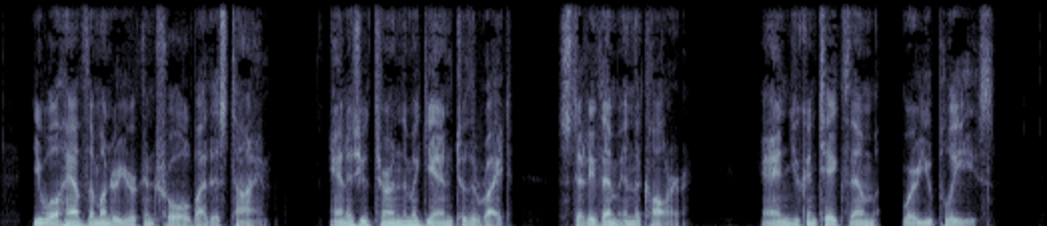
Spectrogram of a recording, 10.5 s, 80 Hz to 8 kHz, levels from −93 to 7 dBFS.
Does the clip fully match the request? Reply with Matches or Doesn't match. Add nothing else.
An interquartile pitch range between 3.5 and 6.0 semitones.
Matches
